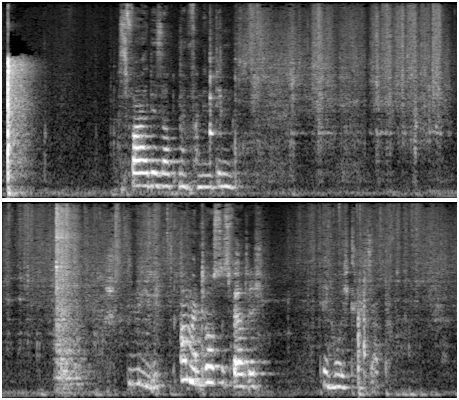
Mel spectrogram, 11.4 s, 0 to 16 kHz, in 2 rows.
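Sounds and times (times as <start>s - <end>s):
speech: 1.5s - 3.3s, 8.0s - 9.1s, 9.7s - 10.6s
utensil scraping a tiny frying pan clean: 2.6s - 11.3s.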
